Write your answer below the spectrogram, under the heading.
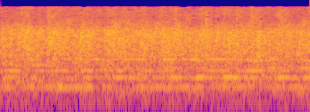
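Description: A crowd applauds steadily for the designers of the Textile Design Laboratory (Laboratorio de Diseño Textil), a dense, continuous patter of many hands clapping at a constant loudness throughout, with no voices standing out.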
